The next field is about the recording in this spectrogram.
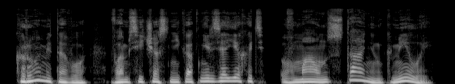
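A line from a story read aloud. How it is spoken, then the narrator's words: Soft. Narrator (Russian): мягко добавила она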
